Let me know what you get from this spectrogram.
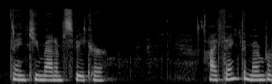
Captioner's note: speaking French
